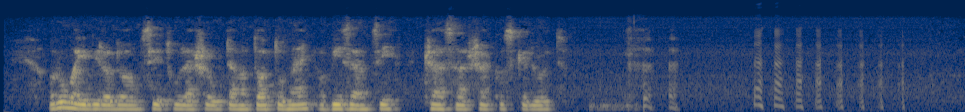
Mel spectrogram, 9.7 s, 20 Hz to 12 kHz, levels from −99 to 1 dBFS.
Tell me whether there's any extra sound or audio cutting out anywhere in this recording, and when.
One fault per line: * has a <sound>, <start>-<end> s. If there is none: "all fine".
* has a laugh, 5.9-6.8 s
* has a laugh, 7.5-9.1 s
